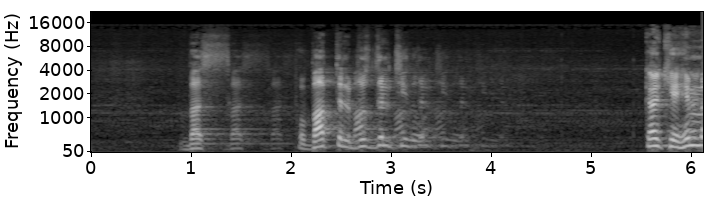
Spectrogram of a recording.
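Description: An elderly man preaches with feeling into a microphone, heard through loudspeakers.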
